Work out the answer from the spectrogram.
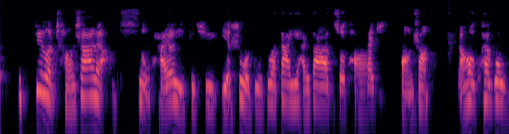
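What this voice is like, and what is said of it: Usual voice. Nothing is said of it.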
